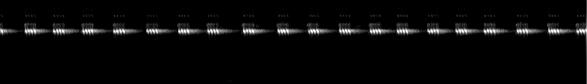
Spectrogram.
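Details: High, ringing cricket chirps on a night recording, evenly spaced about three per second with a slight fade after each pulse; no other sounds present.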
